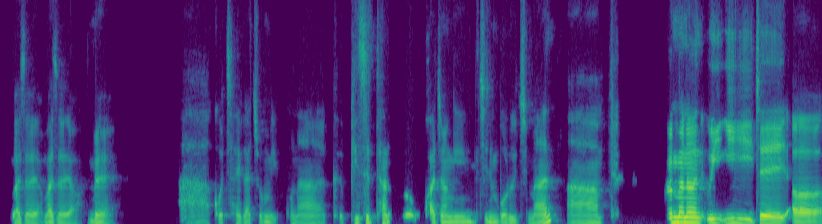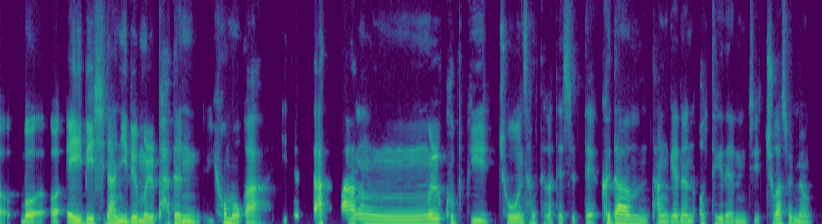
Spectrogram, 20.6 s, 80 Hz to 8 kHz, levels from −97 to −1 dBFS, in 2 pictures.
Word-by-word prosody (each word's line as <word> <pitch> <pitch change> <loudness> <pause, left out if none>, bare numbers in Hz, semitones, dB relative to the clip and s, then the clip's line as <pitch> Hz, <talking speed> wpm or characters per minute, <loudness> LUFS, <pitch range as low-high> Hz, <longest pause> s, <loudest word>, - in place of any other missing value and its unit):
맞아요, - - -4
맞아요. 85 -8 -4
네. 100 -11 -3 0.8
아 - - -11
고 - - -7
차이가 100 -2 -9
좀 95 0 -8
있구나. 75 -1 -10
그 - - -14
비슷한 105 +2 -3 0.2
또 430 +1 -3
과정인지는 95 -1 -3
모르지만. 85 -1 -1 0.2
아. 80 0 -3 0.8
그러면은 170 0 +9
의 140 +1 +7
이 150 -1 +2
이제 125 -1 +6
어 100 -3 +4 0.2
뭐 470 +4 +2
어 - - 0
ABC라는 125 -1 +2
이름을 110 +1 +2
받은 105 -4 -1 0.3
효모가 155 -1 0 0.2
이제 415 - -8 0.2
딱 - - +1
빵을 135 -1 +1
굽기 120 -3 -6
좋은 110 +1 -2
상태가 110 -4 -9
됐을 - - -11
때 - - -6
그 140 - -1
다음 135 -6 +2
단계는 105 +1 -3
어떻게 115 0 -6
되는지 90 -3 -7
추가 150 -1 -1
설명 105 -7 -5
110 Hz, 250 characters per minute, -23 LUFS, 95-135 Hz, 0.8 s, 그러면은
